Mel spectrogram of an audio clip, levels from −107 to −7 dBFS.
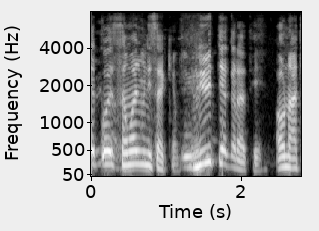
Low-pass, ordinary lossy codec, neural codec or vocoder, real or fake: none; none; none; real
